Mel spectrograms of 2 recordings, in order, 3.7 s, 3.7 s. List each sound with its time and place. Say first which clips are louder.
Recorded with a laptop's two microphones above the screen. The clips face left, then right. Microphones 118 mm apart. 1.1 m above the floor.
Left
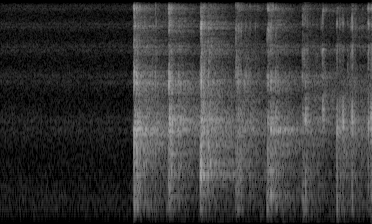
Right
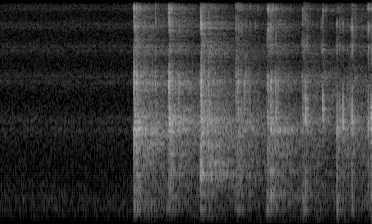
1.3 s running footsteps: left 1 dB; 25° left (ahead or behind), 2 m; by 3.7 s 5° left (ahead or behind), 1.1 m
